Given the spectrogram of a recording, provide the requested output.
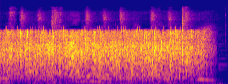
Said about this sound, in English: Where is that thing? We're getting claps.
